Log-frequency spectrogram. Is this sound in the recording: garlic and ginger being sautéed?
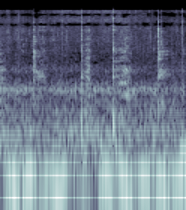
yes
